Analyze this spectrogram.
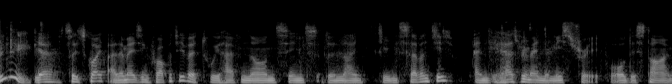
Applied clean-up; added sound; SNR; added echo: neural mask model Resemble Enhance denoiser.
